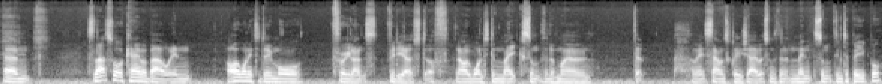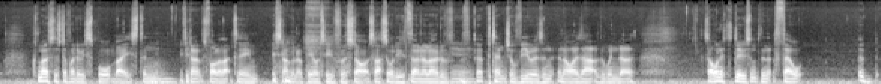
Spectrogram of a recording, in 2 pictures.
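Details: Adult man; typical speech.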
